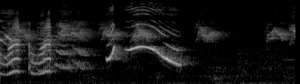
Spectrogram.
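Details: Pet rose-ringed parakeet, or ringneck parrot, that repeats words such as mummy, papa and mithu; a few quick voice-like syllables, then a long arching squeal that rises and falls, and a softer high note near the end.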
